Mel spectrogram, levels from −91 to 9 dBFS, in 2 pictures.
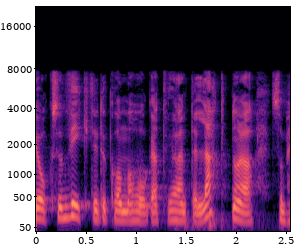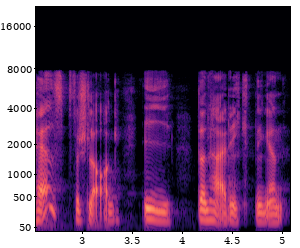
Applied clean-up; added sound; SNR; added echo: neural mask model DeepFilterNet 3.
